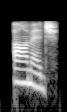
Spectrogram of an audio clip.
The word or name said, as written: homage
